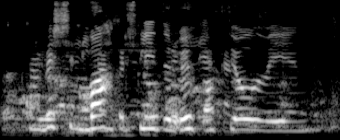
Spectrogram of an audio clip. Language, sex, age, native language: Icelandic, male, 18-19, Icelandic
